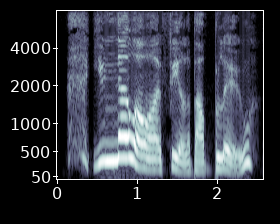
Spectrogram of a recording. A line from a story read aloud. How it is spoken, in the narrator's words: the blonde laughed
